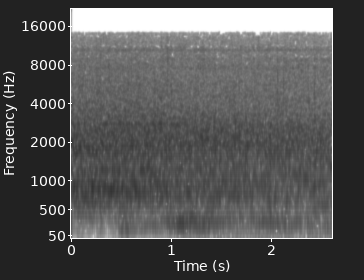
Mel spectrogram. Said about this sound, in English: If you believe that, give him a clap offering. Let him know that you're talking to him.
